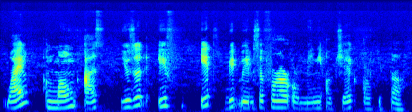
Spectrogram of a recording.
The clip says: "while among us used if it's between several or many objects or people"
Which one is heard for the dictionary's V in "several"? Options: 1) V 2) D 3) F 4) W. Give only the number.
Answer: 3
